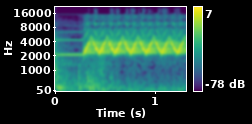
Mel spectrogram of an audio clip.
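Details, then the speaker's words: Prius Ai1 hospital bed exit alarm set to its highest of three volume levels: loud, shrill warbling electronic tone rising and falling in pitch. "there's your high alarm. It's screaming. To turn off the bed exit alarm, you just hit the reset set button."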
